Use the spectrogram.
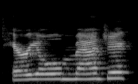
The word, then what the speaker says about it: Terial Magic: heavy um it's called I think it's pronounced ter teral magic it's in the description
